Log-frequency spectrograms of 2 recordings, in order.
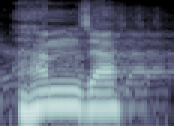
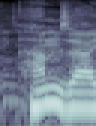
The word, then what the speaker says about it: hamza: is the letter hamza The origin of this letter is the lowest part of the throat like the previous letter ha. So for pronouncing hamza you have to use the lower part of your throat.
